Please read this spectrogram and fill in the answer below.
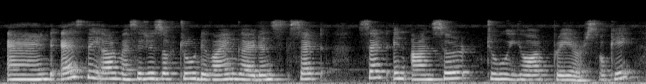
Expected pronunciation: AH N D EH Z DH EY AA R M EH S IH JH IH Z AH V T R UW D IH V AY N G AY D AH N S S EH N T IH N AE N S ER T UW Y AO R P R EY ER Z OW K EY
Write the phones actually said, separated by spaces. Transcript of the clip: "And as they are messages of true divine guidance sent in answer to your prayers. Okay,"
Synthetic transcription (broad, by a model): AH N D EH Z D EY AA R M EH S IH JH IH Z AH V T R UW D IH V AY N G AY D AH N S S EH T IH N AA N S ER T UW Y AO R P R EY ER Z OW K EY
